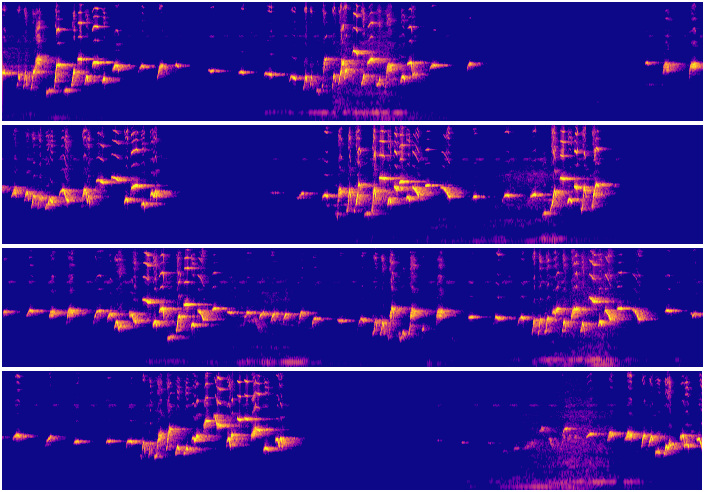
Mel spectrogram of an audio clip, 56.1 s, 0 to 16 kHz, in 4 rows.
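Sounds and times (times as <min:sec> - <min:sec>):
songbird singing: 0:00.0 - 0:10.2, 0:12.0 - 0:17.7, 0:19.4 - 0:26.5, 0:28.1 - 0:48.2, 0:50.8 - 0:56.0.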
